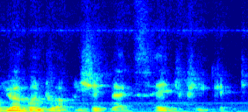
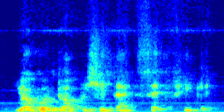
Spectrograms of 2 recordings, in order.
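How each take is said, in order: First: Said in the usual way. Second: "that" pressed, whole line higher; emphasis on that. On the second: Shown as a demonstration. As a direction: lean hard on "that" to drive it home. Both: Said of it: "repeats the line for emphasis".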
